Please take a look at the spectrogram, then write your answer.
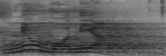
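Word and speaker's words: pneumonia: बीमार लोगों का इलाज करते हैं नेक्स्ट डे न्यूमोनिया या व्यक्ति साइलेंट न्यूमोनिया का मतलब होता है इससे सर्दी-जुखाम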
